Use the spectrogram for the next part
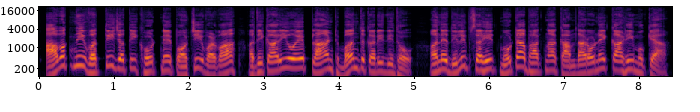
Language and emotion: Gujarati, neutral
